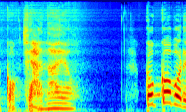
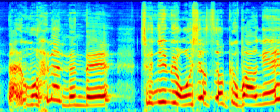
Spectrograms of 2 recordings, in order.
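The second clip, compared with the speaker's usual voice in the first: much higher and louder, voice breaking with tears; tearful surprise; 8 semitones higher, 5 dB louder than usual. Retold or imitated. Mother learns the Lord came to her room, crying in amazement. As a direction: gasp it out, moved to tears.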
